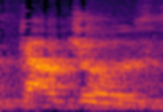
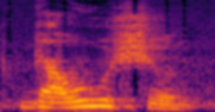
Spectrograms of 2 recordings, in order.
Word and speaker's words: gaúcho: But in Brazil we say gaúcho. There's a hiatus there, not an ow diphthong, so au, gaúcho.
